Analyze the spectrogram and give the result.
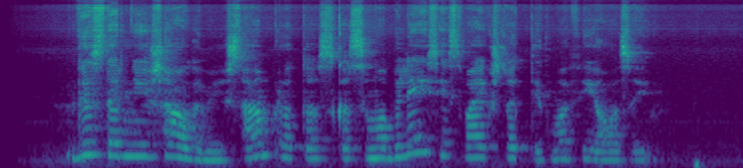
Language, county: Lithuanian, Vilnius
